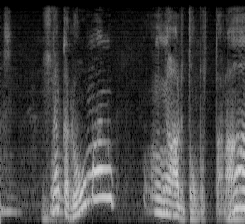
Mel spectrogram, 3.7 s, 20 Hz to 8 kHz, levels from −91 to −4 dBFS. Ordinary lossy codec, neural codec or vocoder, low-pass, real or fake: none; vocoder, 24 kHz, 100 mel bands, Vocos; 7.2 kHz; fake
